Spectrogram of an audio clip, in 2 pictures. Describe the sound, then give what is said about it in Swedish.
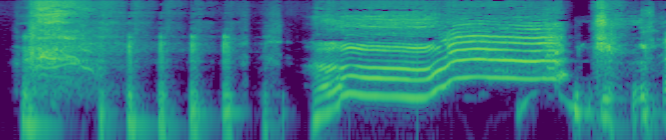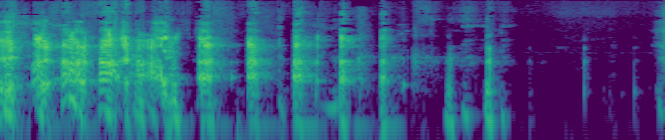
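A voice imitates a shrill, girlish scream: one loud wail rising in pitch for about a second and a half, with people talking and laughing before and after. “Hans sista skrik blir väldigt tjejigt.”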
